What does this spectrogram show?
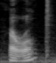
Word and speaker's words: tarot: It's pronounced tarot.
